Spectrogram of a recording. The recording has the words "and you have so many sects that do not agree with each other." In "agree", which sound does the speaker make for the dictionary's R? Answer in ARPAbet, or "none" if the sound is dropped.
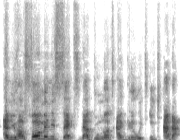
R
